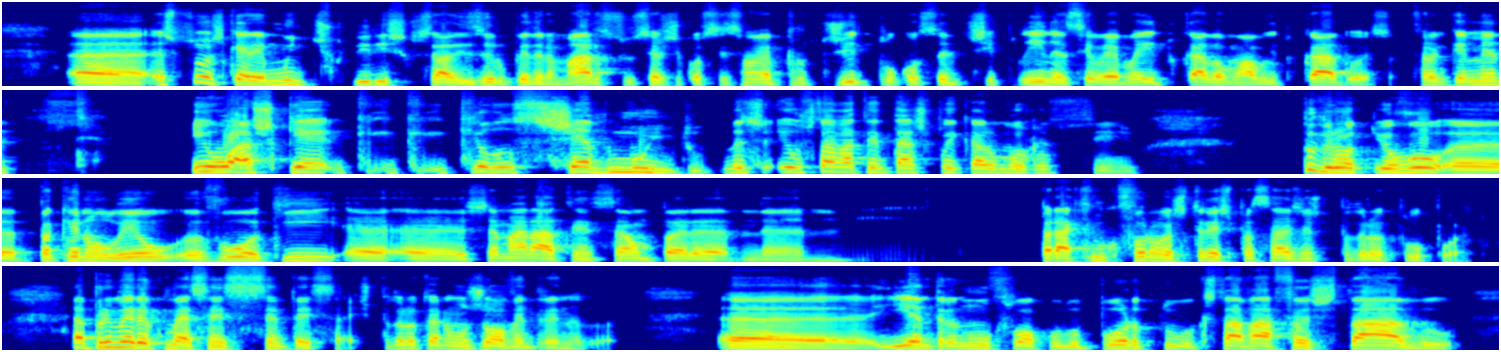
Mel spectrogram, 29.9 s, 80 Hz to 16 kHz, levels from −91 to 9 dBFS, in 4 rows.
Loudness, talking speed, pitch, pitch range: -23 LUFS, 210 wpm, 145 Hz, 125-170 Hz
